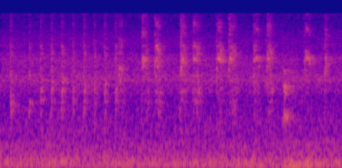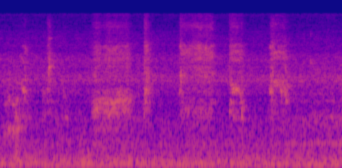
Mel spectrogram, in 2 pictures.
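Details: A Pacific parrotlet alone indoors keeps up soft chatter: bursts of rapid high clicks mixed with occasional squeaky chirps and a short buzzy note, irregularly spaced, over low room hum.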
